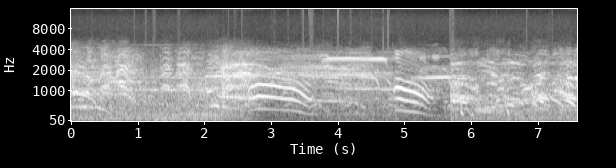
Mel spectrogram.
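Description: Men and boys on a sideline shout and cheer loudly outdoors.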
